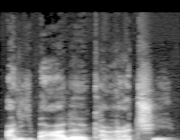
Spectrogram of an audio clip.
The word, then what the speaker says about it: Annibale Carracci: Ich sag noch den Maler, wenn ich ihn richtig ausspreche, mein Italienisch ist immer noch nicht besser geworden, Annibale Carracci.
